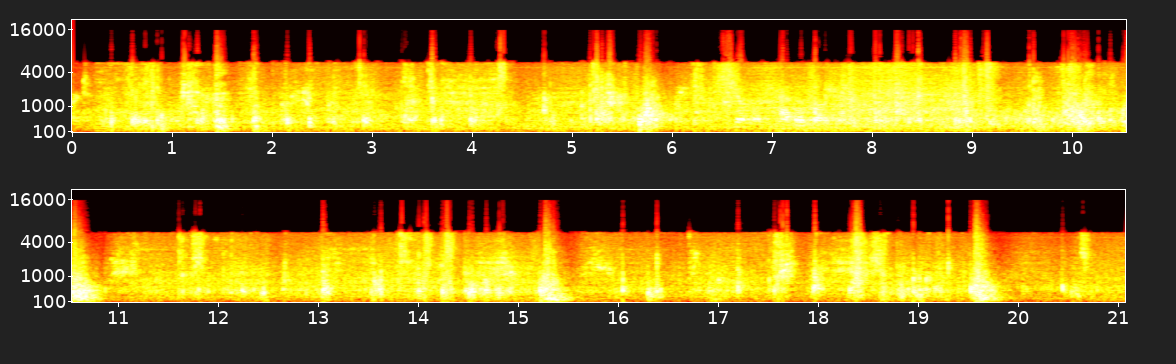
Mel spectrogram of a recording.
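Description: Bodies thudding onto a training mat as jujutsu throws land, several sharp thuds a few seconds apart, over a constant noisy background with indistinct voice sounds.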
